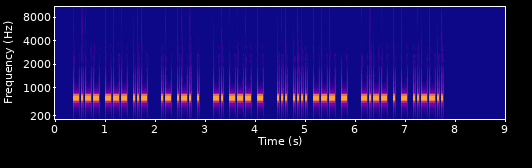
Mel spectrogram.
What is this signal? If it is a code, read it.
Morse code, heard as a keyed tone, about 30 wpm, 700 Hz. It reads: YOU ARE NOT SHOT YET?
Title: Sentences from Top 1100 Words 30wpm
